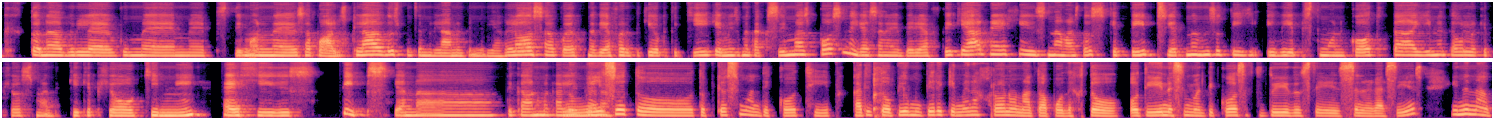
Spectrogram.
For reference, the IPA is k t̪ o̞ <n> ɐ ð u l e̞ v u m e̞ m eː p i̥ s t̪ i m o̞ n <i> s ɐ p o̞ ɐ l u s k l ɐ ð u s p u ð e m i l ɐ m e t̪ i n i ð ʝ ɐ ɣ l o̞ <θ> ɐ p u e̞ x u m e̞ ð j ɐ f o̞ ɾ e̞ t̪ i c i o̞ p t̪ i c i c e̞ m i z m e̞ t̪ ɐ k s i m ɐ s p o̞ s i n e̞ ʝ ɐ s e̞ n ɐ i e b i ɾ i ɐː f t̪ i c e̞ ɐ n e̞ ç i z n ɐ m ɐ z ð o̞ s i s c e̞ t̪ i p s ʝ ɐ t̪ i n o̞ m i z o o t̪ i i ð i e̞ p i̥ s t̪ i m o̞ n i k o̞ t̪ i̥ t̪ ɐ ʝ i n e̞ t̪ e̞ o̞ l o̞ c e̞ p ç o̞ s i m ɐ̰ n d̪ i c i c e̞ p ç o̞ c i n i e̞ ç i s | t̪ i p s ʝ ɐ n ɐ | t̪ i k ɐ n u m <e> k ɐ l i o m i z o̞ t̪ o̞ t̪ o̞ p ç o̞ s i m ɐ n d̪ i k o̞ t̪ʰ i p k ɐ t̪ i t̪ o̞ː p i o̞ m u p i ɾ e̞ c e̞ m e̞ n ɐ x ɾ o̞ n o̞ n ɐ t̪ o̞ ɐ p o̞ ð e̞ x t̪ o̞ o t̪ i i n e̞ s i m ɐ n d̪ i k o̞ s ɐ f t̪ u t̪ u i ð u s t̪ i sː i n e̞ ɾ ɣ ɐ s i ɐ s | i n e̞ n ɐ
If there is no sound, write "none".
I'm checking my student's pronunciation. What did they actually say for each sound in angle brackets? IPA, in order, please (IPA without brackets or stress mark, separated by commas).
n, e, s, e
